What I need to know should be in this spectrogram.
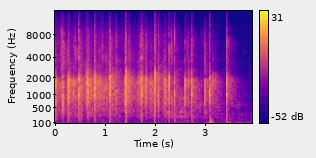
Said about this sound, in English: we're not just clapping at the air here either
